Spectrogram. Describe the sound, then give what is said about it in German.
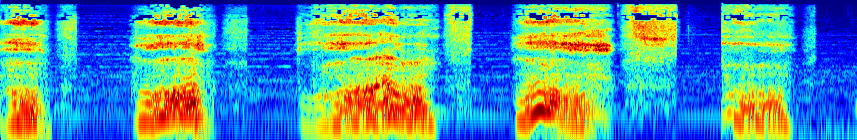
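A voice imitates heavy, snorting breaths coming from behind people walking on: five loud, grunting bursts in an uneven rhythm, each a rough groaning exhale with short pauses between. “Während ihr weitergeht, hört ihr hinter euch einen Schnaufen.”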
